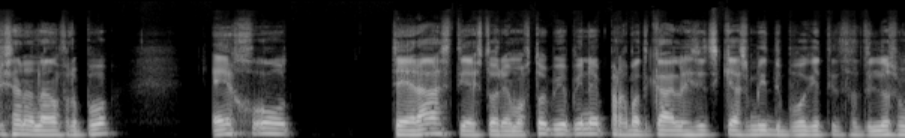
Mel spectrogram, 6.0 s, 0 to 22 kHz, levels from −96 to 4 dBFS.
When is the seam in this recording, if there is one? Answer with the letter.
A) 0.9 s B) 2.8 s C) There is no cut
C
